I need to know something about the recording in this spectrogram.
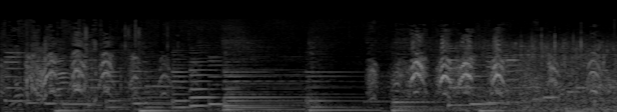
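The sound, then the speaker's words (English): A dog named Poochie, sniffing out a scent, yips, barks and whimpers in quick, excited bursts, the high-pitched calls rising and falling over steady low sustained musical notes, with no one talking. “the dog”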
